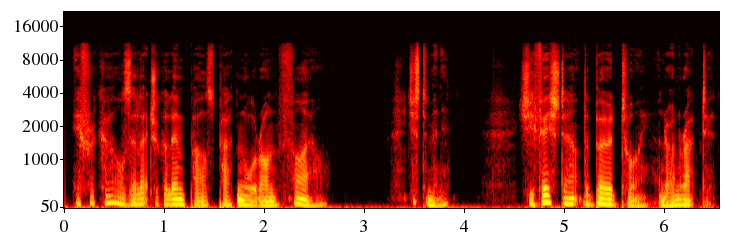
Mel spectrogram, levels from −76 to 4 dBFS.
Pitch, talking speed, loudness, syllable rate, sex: 95 Hz, 175 wpm, -21 LUFS, 6.5 syllables/s, male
